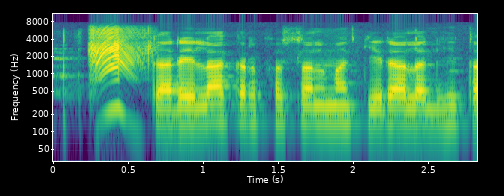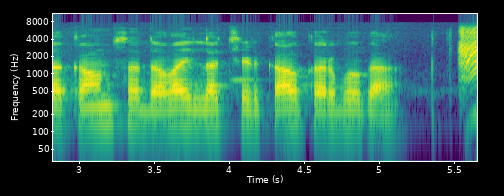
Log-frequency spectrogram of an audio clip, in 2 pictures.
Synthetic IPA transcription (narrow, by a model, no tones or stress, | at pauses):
kəɾelakəɾpʰəsəlmẽkiɾaləɡʱit̪akaʊɳʈsãd̪əʋaːilat͡ʃʰɪɽkaːʋkəɾboːɡaː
